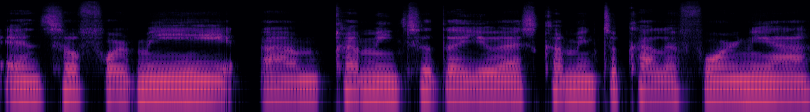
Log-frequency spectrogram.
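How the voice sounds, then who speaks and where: A woman with a Spanish accent and a very deep, low voice speaks at a fairly slow pace, her sound dry and close with no echo, in a very clean recording with a silent background. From Mexico, Guerrero (Iguala). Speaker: author. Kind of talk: interview. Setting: school podcast interview. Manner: hesitant, many fillers and repetitions.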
